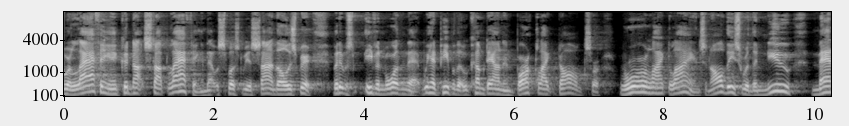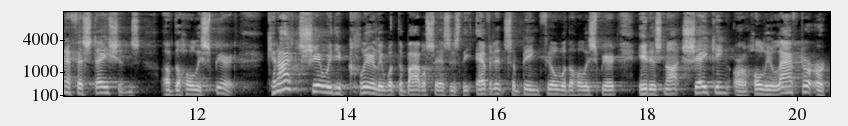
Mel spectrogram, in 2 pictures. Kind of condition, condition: setting, large echoing room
